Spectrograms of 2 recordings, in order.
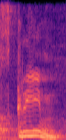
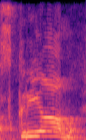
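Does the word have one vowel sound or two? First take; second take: one; two. First: The word has a single vowel sound. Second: The word has two separate vowel sounds. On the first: The speaker calls it right. "स्क्री ई आ रहा है" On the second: The speaker calls it wrong. "लेकिन ए नहीं आ रहा"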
